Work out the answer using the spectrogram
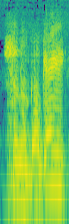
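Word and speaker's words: Synagoge (συναγωγή): Synagoge is the way it's pronounced in Greek.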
